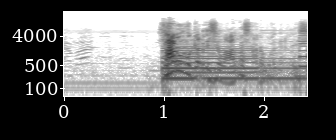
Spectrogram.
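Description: A harmonium plays a sustained chord.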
